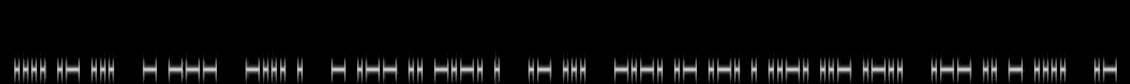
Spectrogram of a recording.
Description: Morse code, heard as a keyed tone, about 27 wpm, 700 Hz. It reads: HAS TO BE TWICE AS CAREFUL WITH A
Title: Sentences from Top 1600 Words 28wpm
